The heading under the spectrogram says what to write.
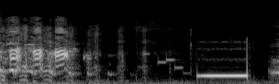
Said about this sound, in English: She put the phone down. She put down.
